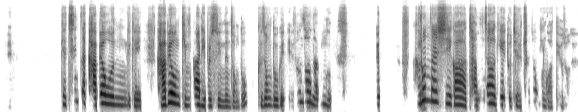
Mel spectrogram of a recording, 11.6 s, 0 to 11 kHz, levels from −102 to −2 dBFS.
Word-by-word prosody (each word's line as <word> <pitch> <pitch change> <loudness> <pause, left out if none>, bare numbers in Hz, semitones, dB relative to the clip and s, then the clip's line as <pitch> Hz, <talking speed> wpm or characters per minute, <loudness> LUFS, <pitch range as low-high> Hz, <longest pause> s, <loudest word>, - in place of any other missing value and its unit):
네. 425 - -25 1.0
이렇게 235 - -5
진짜 330 -3 -6
가벼운 230 -2 +4
이렇게 195 -2 -6 0.3
가벼운 255 +4 +7
긴팔 220 0 0
입을 190 0 -5
수 190 - -9
있는 175 -2 -8
정도 165 +8 -13 0.2
그 200 - -11
정도 210 -2 -3 0.4
선선함이 305 -9 -4 0.2
예 - - -9 1.8
그런 350 +7 +1
날씨가 250 - +1
잠자기에도 265 - -3
제일 190 - -11
최적인 310 - -16
것 - - -18
같아요, - - -24
저는. 440 - -31
230 Hz, 275 characters per minute, -21 LUFS, 200-290 Hz, 1.8 s, 가벼운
